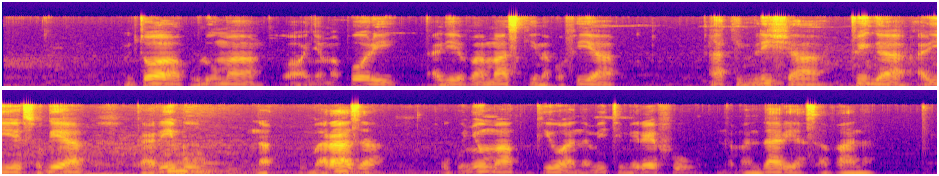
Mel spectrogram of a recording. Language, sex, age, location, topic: Swahili, male, 25-35, Dar es Salaam, agriculture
